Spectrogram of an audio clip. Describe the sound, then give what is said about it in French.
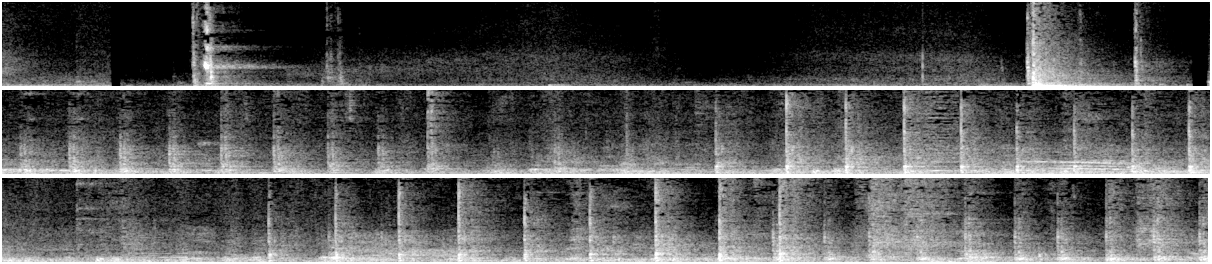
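A few scattered knocks and clicks, then a sharp bang, followed by a steady, loud rasping of sanding or sawing peppered with rapid wooden taps and mallet strikes in a busy school woodworking workshop, where many students make small furniture with saws, mallets and sanders under a teacher's supervision. “Les élèves travaillent sur de petits meubles, ils utilisent des scies, des maillets et des ponceuses sur le- sous l'autorisation de le- du professeur.”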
